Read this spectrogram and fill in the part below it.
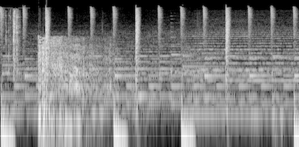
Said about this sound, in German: Ja, ich nahm sie gleich mit, der zweite Schuss gilt für mich.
